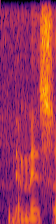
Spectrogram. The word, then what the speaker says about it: Nemissa: Nemissa. Okay, that's how you pronounce it.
